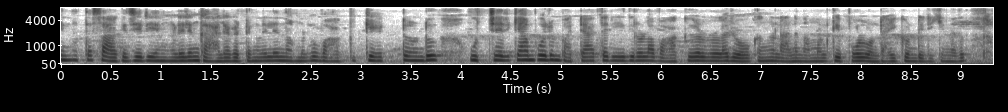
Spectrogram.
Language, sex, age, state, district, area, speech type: Malayalam, female, 45-60, Kerala, Alappuzha, rural, spontaneous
